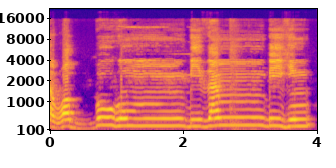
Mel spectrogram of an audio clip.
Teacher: نون ساکن اور اس کے بعد با ہے تو یہاں اقلاب ہو رہا ہے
